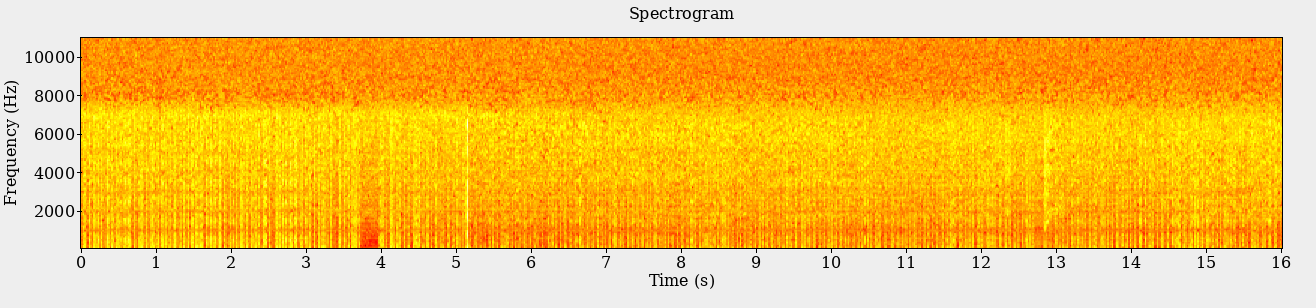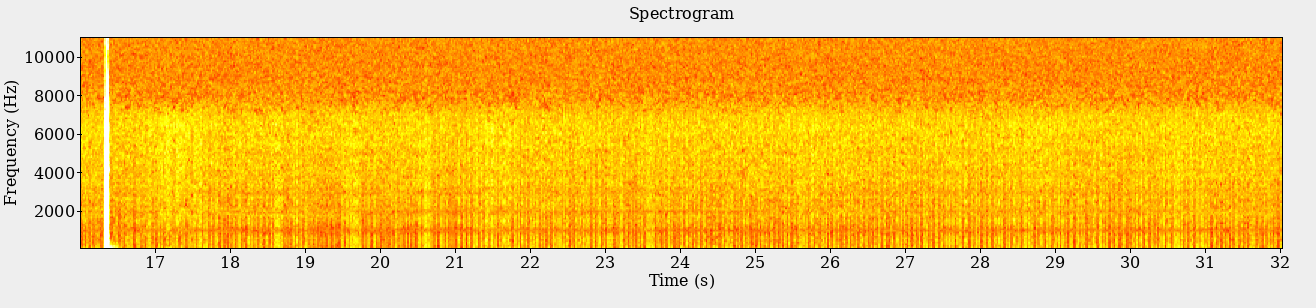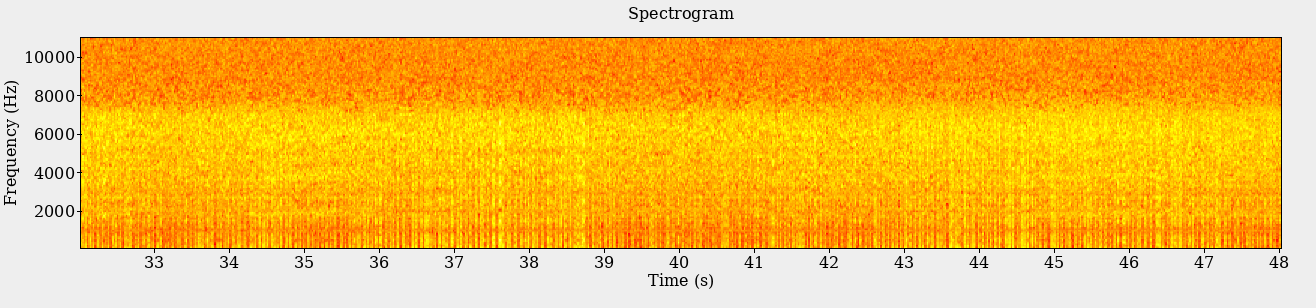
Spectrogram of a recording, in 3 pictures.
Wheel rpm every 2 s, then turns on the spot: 230, 230, 220, 200, 200, 200, 130, 170, 150, 110, 100, 150, 220, 230, 220, 210, 230, 220, 230, 230, 230, 230, 230, 230.
none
